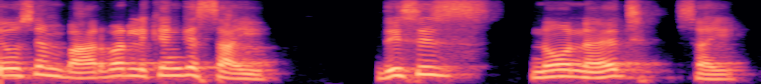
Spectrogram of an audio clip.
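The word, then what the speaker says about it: ψ: तो इसे हम प्रोनाउंस करेंगे साई, इसे हम कहेंगे this is the wave equation, ठीक है, ये वेव इक्वेशन है।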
